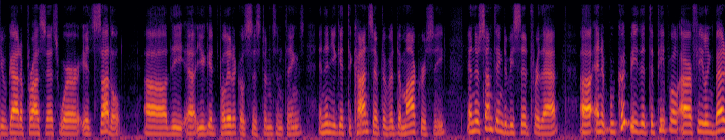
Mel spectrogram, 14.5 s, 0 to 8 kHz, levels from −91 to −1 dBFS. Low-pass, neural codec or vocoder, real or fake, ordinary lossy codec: 7.2 kHz; codec, 16 kHz in and 24 kHz out, 1 kbps, XY-Tokenizer; fake; Opus, 64 kbps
